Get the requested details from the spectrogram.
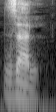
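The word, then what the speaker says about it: ذ: এখন সামনে আসেন, দাল জাল, দাল জাল। নুক্তা ছাড়া যেটা, তার নাম হলো দাল। আর যেটা নুক্তা যুক্ত, উপরে নুক্তা, সেটার নাম হলো জাল।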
